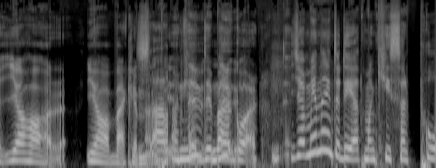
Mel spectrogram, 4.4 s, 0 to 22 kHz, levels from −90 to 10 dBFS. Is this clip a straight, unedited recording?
no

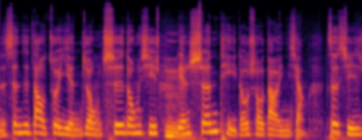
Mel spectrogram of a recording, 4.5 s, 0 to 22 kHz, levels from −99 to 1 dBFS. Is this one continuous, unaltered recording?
no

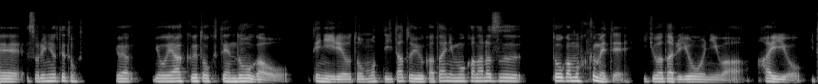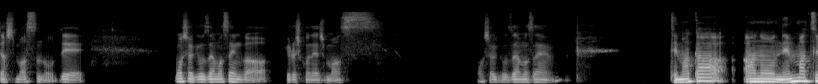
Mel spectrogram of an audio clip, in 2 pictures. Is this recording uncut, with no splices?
no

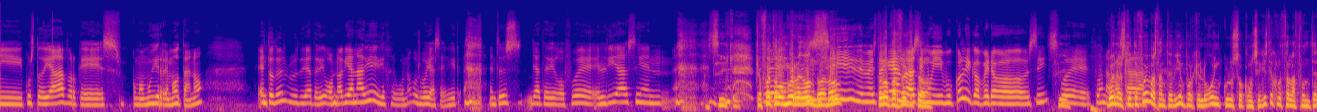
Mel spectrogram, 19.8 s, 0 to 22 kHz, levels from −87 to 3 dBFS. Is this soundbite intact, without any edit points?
no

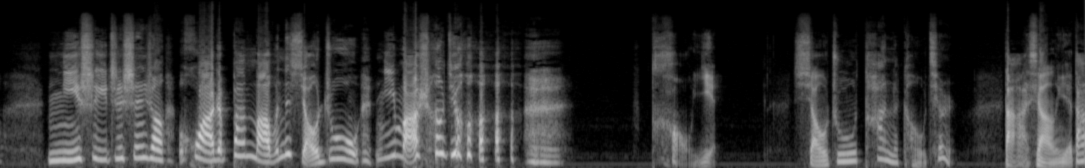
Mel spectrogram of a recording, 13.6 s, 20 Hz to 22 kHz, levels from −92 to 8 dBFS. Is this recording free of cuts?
no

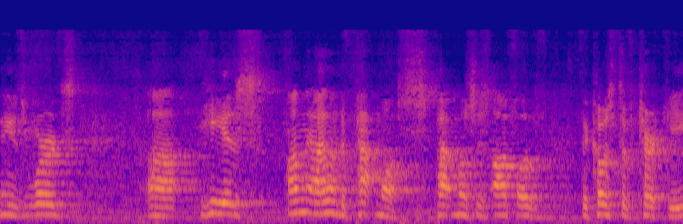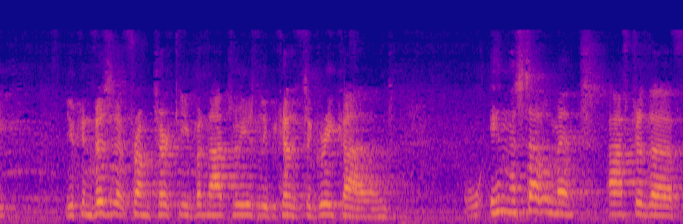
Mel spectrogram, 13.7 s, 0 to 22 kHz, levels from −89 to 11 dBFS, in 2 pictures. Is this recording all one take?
no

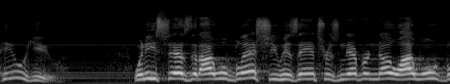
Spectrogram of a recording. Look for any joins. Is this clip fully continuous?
yes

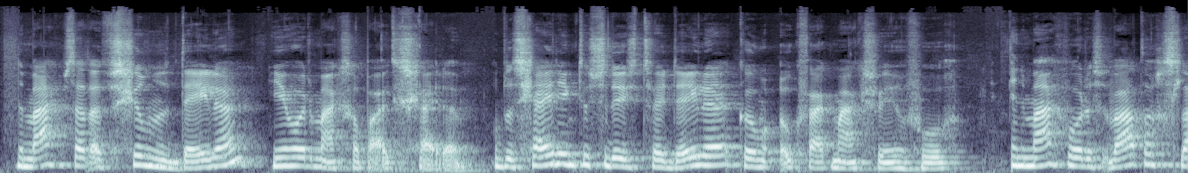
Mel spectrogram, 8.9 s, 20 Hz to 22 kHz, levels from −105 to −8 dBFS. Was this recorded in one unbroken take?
no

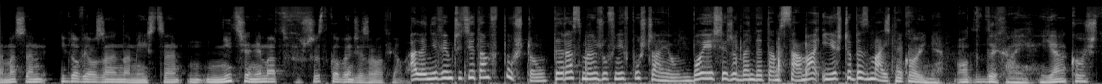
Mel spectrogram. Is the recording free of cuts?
yes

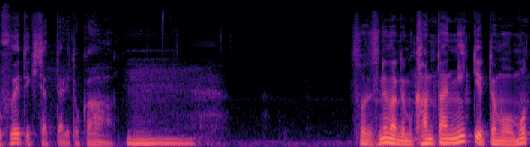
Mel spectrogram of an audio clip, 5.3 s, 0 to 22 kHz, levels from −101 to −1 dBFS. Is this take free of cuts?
yes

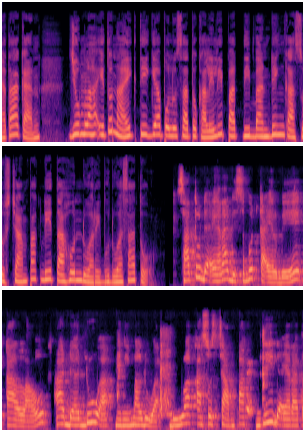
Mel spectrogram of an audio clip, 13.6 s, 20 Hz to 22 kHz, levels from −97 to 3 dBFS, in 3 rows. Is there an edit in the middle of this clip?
no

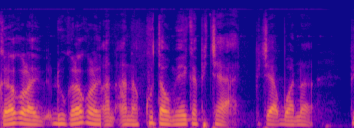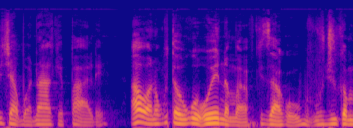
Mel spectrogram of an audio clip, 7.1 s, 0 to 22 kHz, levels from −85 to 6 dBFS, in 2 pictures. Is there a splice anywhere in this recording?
yes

